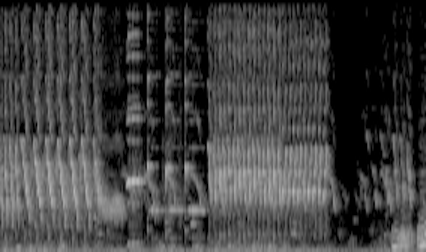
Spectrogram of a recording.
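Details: Canary singing: a fast, even trill of repeated notes, then a few clear whistled slurs and a long, rapid rolling trill, followed by a short pause and softer twittering.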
